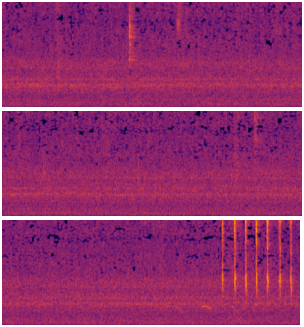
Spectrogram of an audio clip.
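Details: Steady broadband rumble like a vehicle or air conditioner fills the recording, with a quick run of sharp clicks near the end and no animal voice.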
